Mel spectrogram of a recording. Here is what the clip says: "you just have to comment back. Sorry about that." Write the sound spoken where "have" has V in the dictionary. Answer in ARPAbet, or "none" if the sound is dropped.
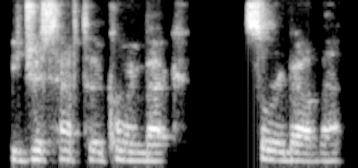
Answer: F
